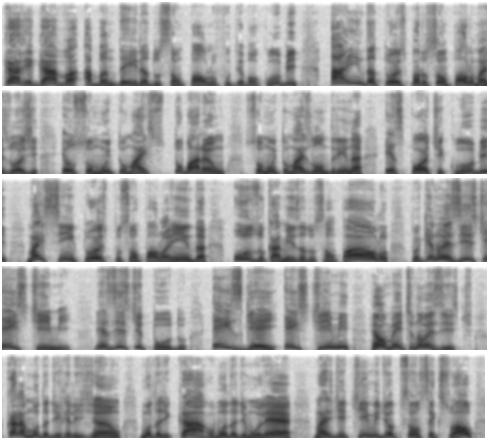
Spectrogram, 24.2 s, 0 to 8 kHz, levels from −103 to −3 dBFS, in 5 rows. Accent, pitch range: Brazilian, 190-235 Hz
